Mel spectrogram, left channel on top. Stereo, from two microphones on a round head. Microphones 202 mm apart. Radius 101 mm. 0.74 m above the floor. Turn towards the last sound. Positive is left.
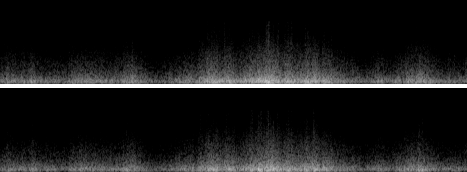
No sound to turn to.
